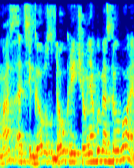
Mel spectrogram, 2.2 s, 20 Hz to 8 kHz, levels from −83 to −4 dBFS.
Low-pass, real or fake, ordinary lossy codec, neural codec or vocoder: 7.2 kHz; real; MP3, 32 kbps; none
